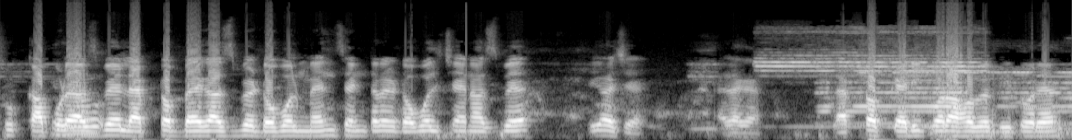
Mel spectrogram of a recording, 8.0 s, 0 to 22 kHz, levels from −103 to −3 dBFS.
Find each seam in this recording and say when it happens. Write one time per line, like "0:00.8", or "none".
none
